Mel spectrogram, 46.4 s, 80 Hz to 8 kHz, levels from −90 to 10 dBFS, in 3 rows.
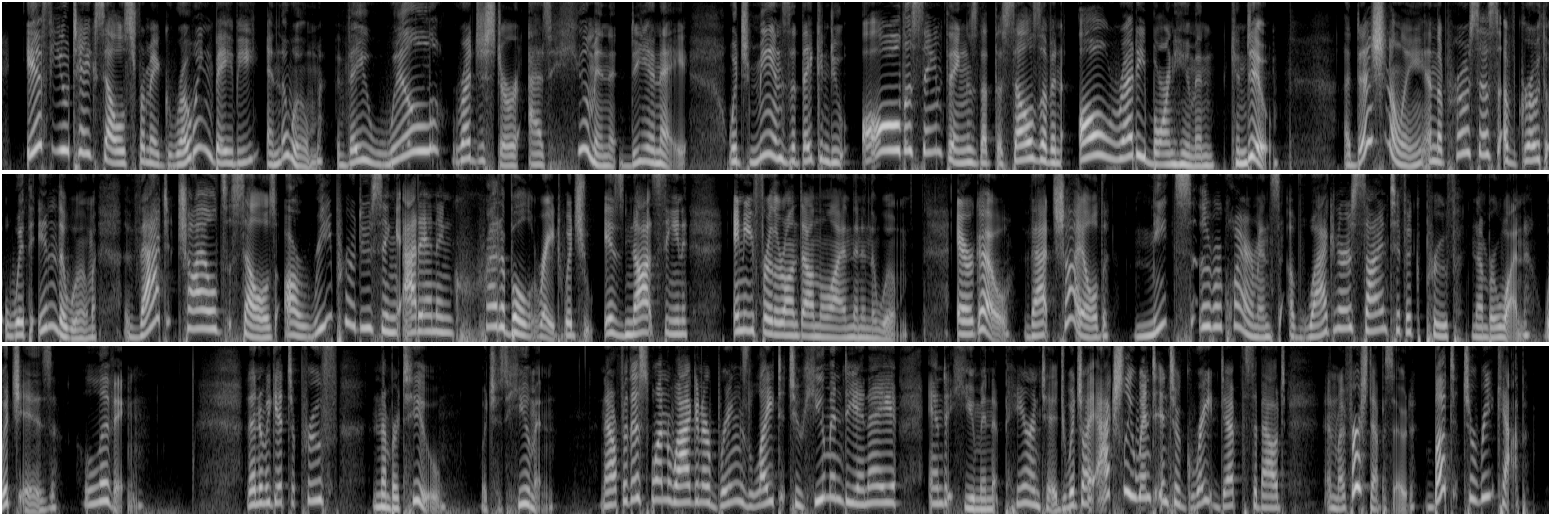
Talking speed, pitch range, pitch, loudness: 160 wpm, 200-315 Hz, 250 Hz, -23 LUFS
